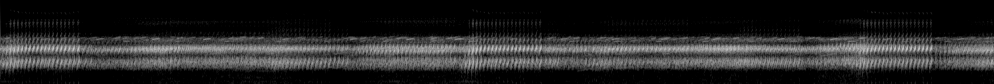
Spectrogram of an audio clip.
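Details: Male gray tree frogs chorusing to attract females at a New Hampshire swamp on a warm mid-May evening; steady overlapping trills with a close frog's loud trill repeating roughly every four seconds above the chorus.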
